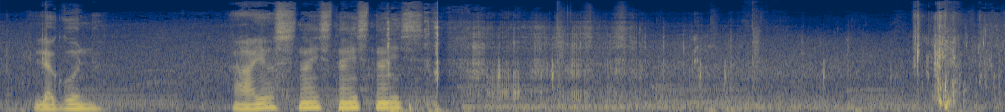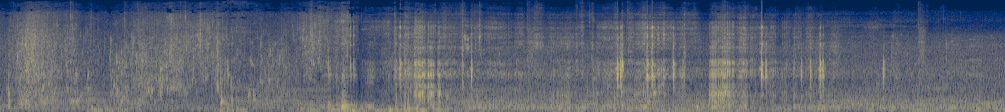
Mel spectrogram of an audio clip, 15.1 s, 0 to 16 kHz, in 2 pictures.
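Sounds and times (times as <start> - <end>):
footsteps on rocks: 6.9 - 13.6.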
